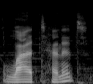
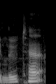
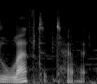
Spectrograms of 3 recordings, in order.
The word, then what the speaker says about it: lieutenant: i can say that we don't say la tenet it's definitely lieutenant i thought you said left tenant don't americans say left tenant funny dog says we're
